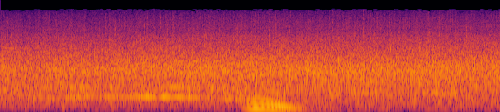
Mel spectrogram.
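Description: A church audience claps together in praise of God in a steady, dense wash of applause, with a brief voiced cry rising and falling partway through.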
